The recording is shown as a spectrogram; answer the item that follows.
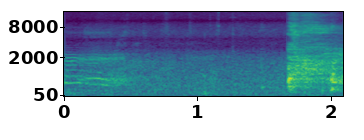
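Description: A person coughs once, loudly, near the end, after a short falling vocal sound at the start.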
